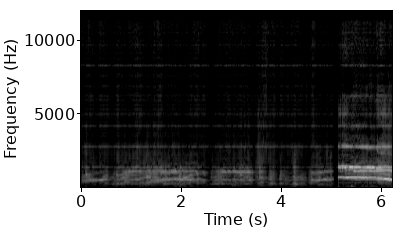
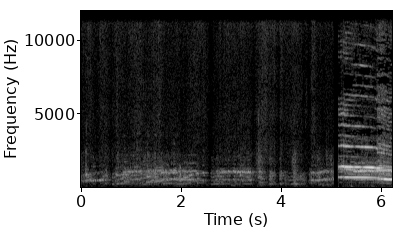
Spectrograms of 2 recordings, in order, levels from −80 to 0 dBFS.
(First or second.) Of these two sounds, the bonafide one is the second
